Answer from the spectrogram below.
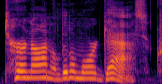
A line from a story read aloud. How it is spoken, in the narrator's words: cried the steersman to Betty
